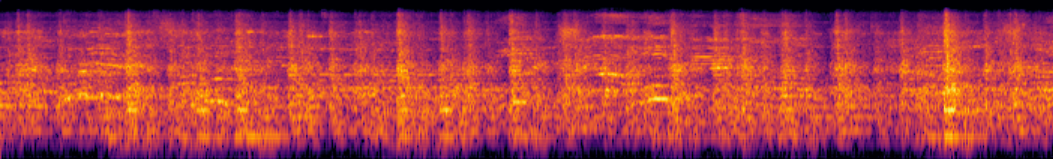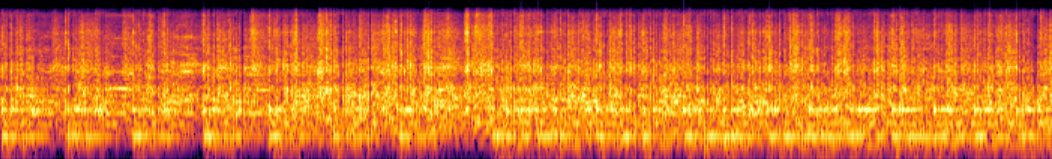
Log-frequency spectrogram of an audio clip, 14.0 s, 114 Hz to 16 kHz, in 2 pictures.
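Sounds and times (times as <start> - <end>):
group singing: 0.0 - 11.0
hand drums beating: 0.0 - 14.0.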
